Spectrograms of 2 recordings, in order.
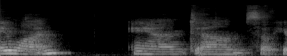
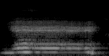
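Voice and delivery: soft, high, drawn-out cheer; hushed cheer; 7 semitones higher, 6 dB quieter than usual. Real, not acted. Dieter celebrating while family is still sleeping, hushed cheer. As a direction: cheer high but keep the volume down. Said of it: "I'm trying to be quiet".

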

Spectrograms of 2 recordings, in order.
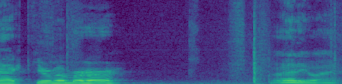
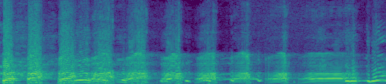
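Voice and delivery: breaks into a high laugh; can't hold the laugh in; laughing mid-story; 11 semitones higher than usual. Real, not acted. Laughing while retelling.

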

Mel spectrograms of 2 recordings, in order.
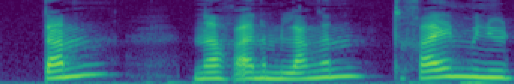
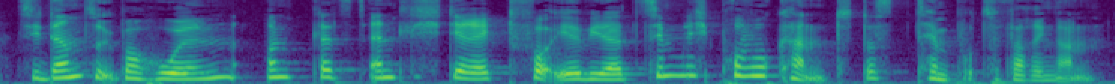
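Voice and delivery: ordinary delivery

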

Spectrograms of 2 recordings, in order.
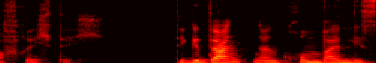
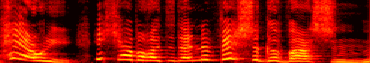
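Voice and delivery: high, loud indignant retort; squabbling; 10 semitones higher, 13 dB louder than usual. A narrator's reading. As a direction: throw the chore back at him. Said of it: "wie die beiden sich rangelten".

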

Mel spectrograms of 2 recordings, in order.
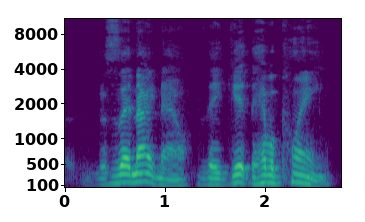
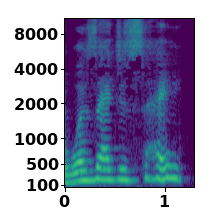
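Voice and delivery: put-on high, slow drunken question; playful drunk impression; slurring drunk; 9 semitones higher, 4 dB louder, slower than usual. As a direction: imitate a tipsy slur, drawn out and raised. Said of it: "she's slurring her words".

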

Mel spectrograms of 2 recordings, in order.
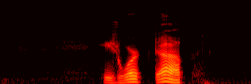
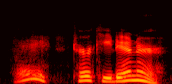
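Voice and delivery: excited tease; 9 semitones higher than usual. Real, not acted. Tempting the cat with food.

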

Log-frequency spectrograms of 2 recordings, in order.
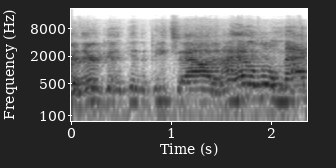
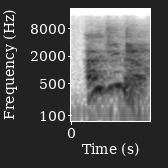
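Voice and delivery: put-on much higher, astonished little boy's question; caught-out kid; 10 semitones higher, faster than usual. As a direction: gasp it out like a caught child, high. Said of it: "And he goes".

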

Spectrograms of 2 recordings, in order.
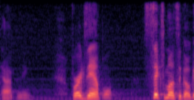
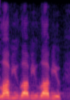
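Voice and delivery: loud, higher, sing-song autopilot repeats; rote love you; 7 semitones higher, 11 dB louder than usual. Retold or imitated. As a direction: rattle it off without meaning it. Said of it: "we just tack it on".

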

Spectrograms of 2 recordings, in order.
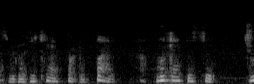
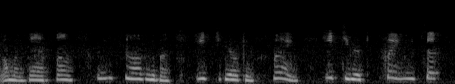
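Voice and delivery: high, whiny mock fan voice; mocking the defenders; 9 semitones higher than usual. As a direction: lampoon a fan defending his hero. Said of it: "He got people defending Ichigo like".

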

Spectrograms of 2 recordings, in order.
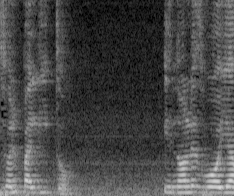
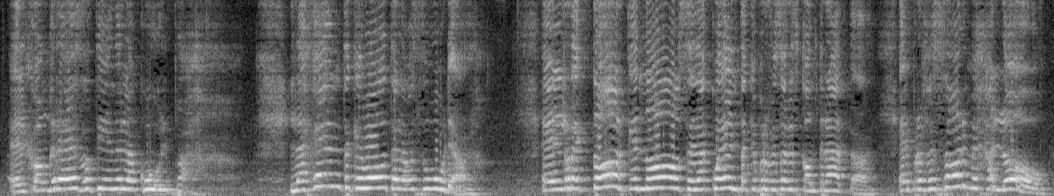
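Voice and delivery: raised, higher voice tossing out blame; loud blaming; 7 semitones higher, 6 dB louder than usual. Retold or imitated. Speaker voicing people who blame everyone, loud and indignant. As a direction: rattle off whom to blame, loud and high.

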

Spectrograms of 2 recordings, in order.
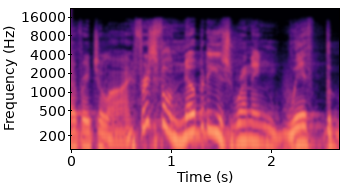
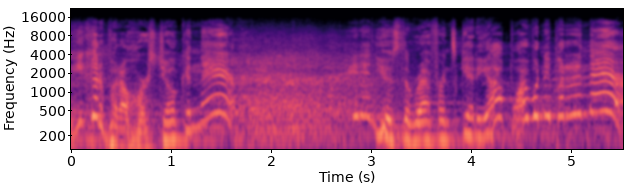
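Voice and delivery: heckler complaining; 11 semitones higher, faster than usual. Pretend. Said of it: "you're gonna be like".

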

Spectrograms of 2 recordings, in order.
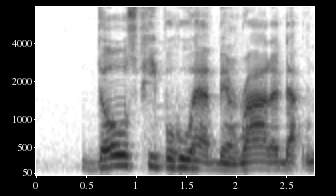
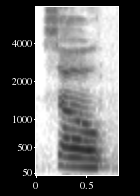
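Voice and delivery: ordinary delivery

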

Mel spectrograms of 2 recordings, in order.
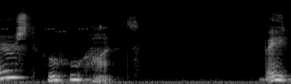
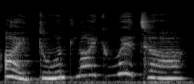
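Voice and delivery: high little chick voice, pouting; fussy chick; 8 semitones higher than usual. Acted. Baby kiwi refusing weta, high and pouty. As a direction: pout it out like a picky baby bird. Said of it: "says Hooey".

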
